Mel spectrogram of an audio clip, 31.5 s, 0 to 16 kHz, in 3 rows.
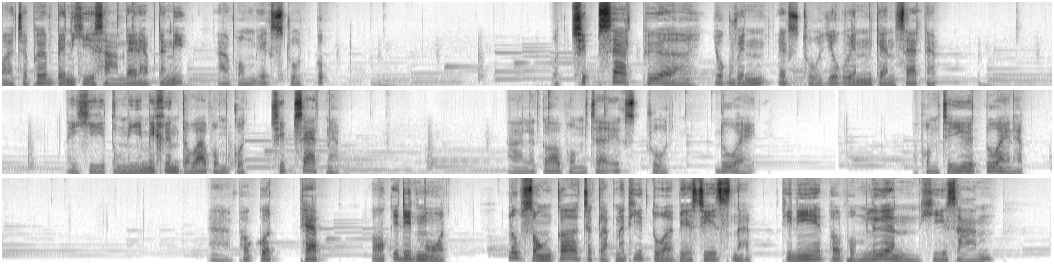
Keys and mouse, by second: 1.5 Tab, 2.9 e, 3.9 s, 4.7-7.9 middle drag, 14.5-30.3 middle drag, 16.7 z, 17.1 a, 17.3 b, 18.9 z, 20.5 g, 22.3 Tab, 30.3-31.4 drag.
